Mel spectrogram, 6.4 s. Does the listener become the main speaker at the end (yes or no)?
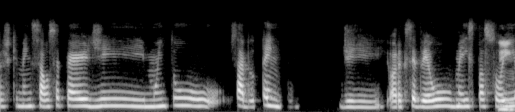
no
